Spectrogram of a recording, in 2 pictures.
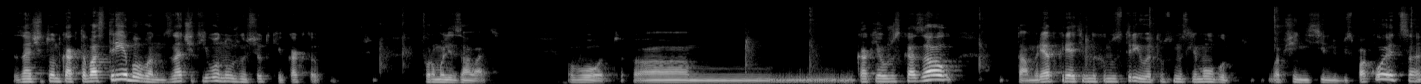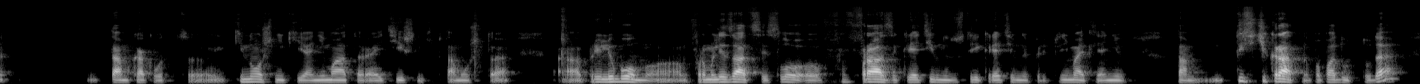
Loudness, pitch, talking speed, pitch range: -25 LUFS, 120 Hz, 105 wpm, 100-150 Hz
